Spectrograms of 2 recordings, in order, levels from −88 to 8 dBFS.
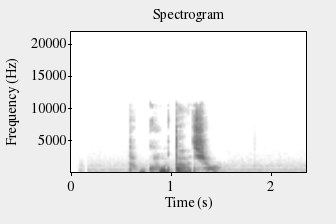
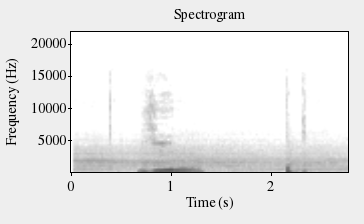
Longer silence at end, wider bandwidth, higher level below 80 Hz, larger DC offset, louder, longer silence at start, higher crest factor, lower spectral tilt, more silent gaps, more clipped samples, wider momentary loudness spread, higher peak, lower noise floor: first, 0.85 s vs 0 s; second, 11 kHz vs 16 kHz; about the same, -70 dBFS vs -70 dBFS; neither; first, -36 LUFS vs -39 LUFS; first, 0.6 s vs 0.05 s; about the same, 24 dB vs 26 dB; second, -3.5 dB/octave vs -7 dB/octave; neither; neither; about the same, 19 LU vs 20 LU; about the same, -18 dBFS vs -16 dBFS; first, -68 dBFS vs -59 dBFS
